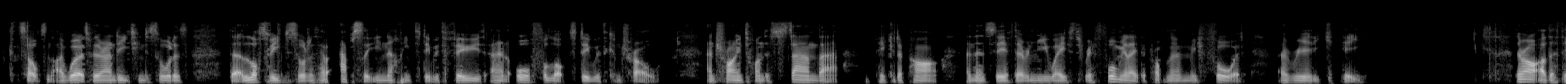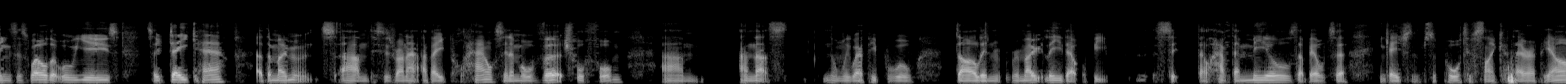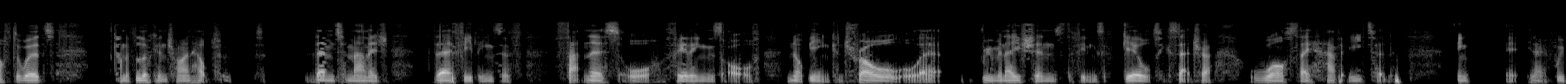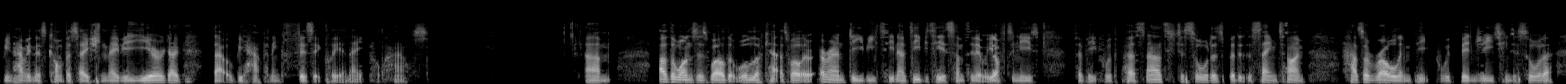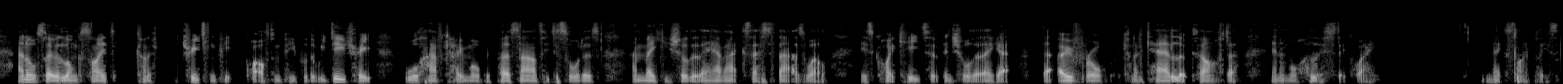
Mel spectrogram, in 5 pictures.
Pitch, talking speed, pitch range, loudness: 90 Hz, 195 wpm, 85-100 Hz, -26 LUFS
